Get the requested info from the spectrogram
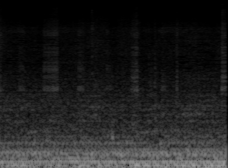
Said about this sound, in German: Ah, da ist die Müllabfuhr, aber in der Gegenrichtung.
